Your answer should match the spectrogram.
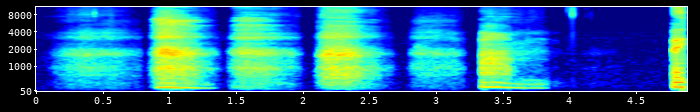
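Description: A series of heavy, loud breaths, about six in a row, deep sighing inhales and exhales with brief gaps between them and no talking.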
